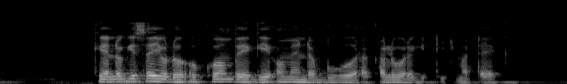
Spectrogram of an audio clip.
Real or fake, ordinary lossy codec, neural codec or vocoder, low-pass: real; AAC, 48 kbps; none; 7.2 kHz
